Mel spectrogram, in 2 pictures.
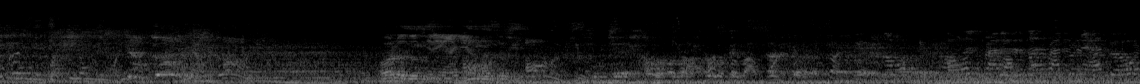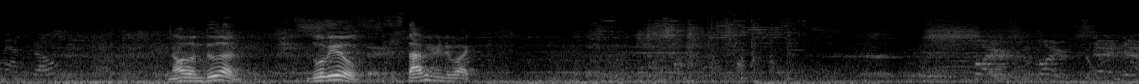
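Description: Young men talk and react through a microphone.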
